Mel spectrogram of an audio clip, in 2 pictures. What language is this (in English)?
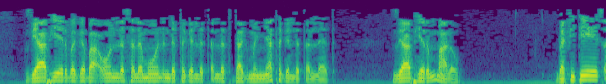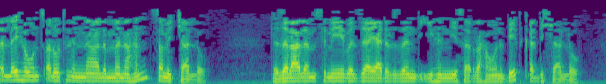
Amharic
